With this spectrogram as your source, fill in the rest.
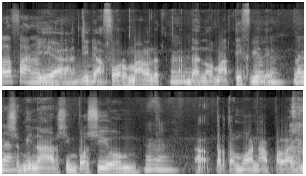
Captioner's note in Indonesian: berdehem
